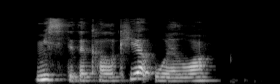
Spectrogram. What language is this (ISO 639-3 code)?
kat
